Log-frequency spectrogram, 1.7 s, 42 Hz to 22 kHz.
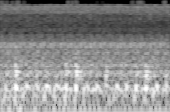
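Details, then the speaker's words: Toyota Prius 11-series engine with a deep, dull knock under idle that persists with all ignition coils disconnected; cause found as worn main bearing shells spun on two crankshaft journals. "С полностью отключенными катушками стучит. То есть, я так понимаю, не работают ни форсунки, ни свечи. И все равно стучит."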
